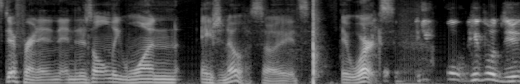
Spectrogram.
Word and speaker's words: Aeganova: It's different, and there's only one Aeganova, so it works. People do get mixed up. Like I had some buddies. They're like, "Oh, how's your band Aeganova doing?" I said, "Aeganova."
